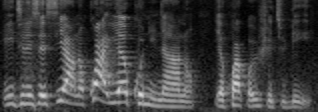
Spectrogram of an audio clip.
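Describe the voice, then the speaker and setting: A woman with a Ghanaian accent hosting a casual, chatty TV interview, informal and animated, switching between English, Pidgin and a local language. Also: fairly high pitch, a little fast. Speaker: TV morning show host.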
